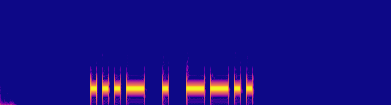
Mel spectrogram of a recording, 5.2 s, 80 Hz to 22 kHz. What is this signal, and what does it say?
Morse code, heard as a keyed tone, about 15 wpm, 700 Hz. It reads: VEZ
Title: USA Call Sign Postfixes - 3 Letters 15wpm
